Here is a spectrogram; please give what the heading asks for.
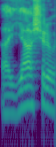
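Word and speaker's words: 社: tenio story Kam yashiro yashiro is actually another pronunciation of the characters uh the Kani characters that are usually read as Ginga or Shrine uh like a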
